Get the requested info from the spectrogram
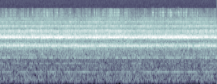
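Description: Faint, steady background hiss with a few thin, steady high-pitched tones running through it.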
